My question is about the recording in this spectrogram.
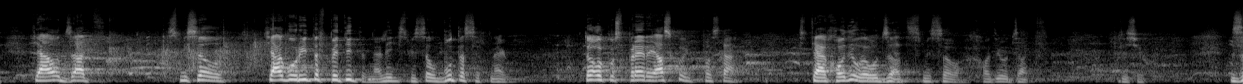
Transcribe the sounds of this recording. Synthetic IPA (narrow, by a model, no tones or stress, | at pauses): t̪jaod̪zat̪ | smisəlˠt̪ʲjaɡoɾit̪əfpɛt̪it̪ɛnɐlismisəlˠbut̪əsɛfnɛɡo | t̪ɔjɐkospɾɛɾɛaskoit̪ɔst̪anst̪ʲaxɔd̪ilˠɐod̪zat̪smisəlˠxɔd̪iod̪zat̪ | fɾiʃiɣo | z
